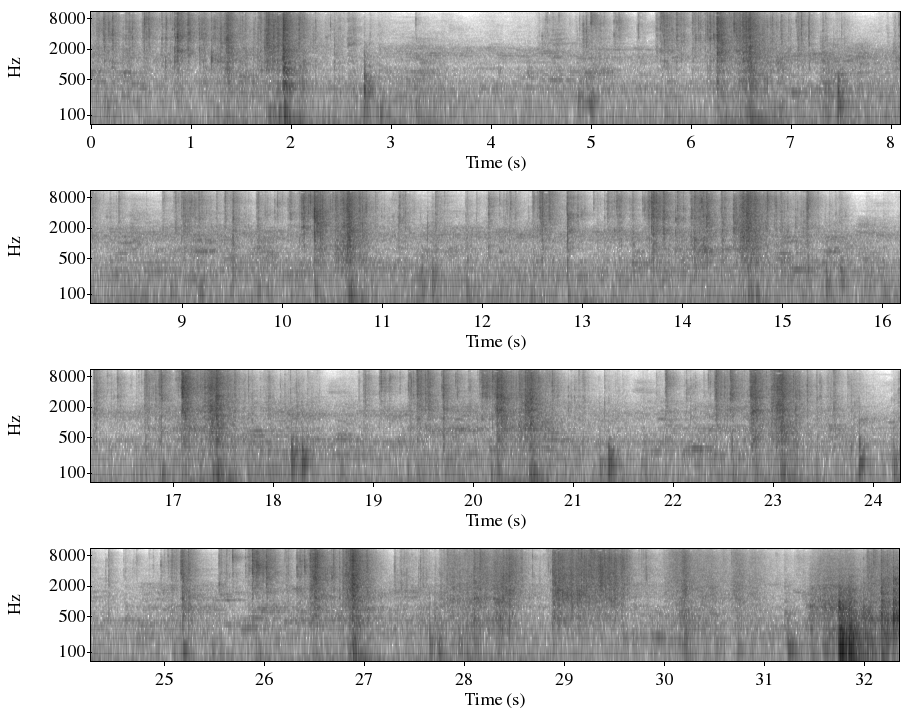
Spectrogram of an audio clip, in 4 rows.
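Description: Foil trading-card packs of 2022 Panini Certified football being torn open and crinkled, with stiff cards clicking and tapping as they are flicked through and set down on a stack. The crisp crackling and clicking comes in short bursts every few seconds, with softer rustling between them.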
